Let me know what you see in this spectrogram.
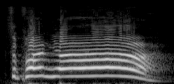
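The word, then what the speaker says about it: Sophornya: The PH in my name is pronounced more like a P than an F sound. That H was probably placed there to document this breath, this exhale, this sigh, this burning smoke turning into relief. There's a lot of other Cambos with the same S-O-P-H prefix, like my dad's Sapun, S-O-P-H-O-N, my ex P, her cousin Sapani, S-O-P-H-A-N-N-Y, and my bestie Sapik, S-O-P-H-E-A-K. My name is pronounced Sapanya!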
